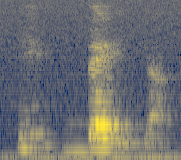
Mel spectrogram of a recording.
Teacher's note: Ideia, paroxítona, a palavra mais forte é o dei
